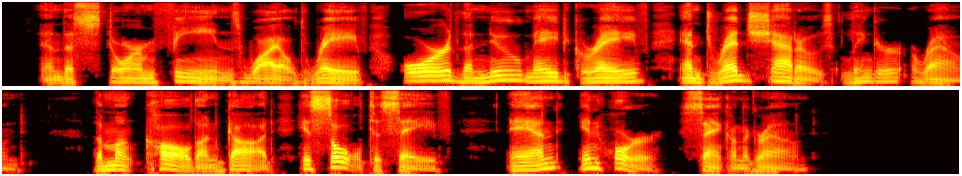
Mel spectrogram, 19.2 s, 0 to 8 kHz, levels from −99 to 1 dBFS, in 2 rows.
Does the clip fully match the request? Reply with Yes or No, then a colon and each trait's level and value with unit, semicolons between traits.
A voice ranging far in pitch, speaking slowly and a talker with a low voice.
Yes: wide, 6.3 semitones; slow, 105 wpm; very low, 95 Hz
